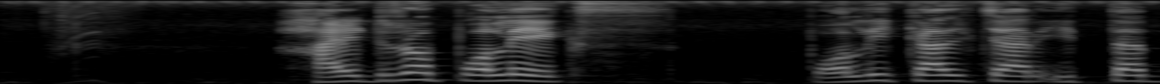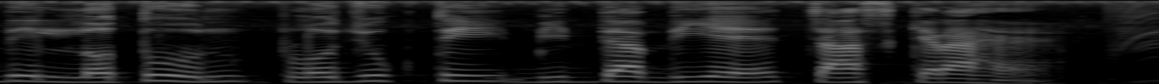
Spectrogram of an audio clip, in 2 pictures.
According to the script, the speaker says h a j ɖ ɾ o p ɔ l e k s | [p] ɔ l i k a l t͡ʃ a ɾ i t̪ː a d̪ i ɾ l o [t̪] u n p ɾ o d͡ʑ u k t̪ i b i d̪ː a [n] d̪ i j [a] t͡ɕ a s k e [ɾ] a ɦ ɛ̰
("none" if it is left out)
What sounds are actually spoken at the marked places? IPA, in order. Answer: p, t̪, none, e, ɾ

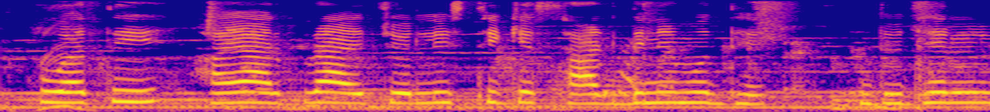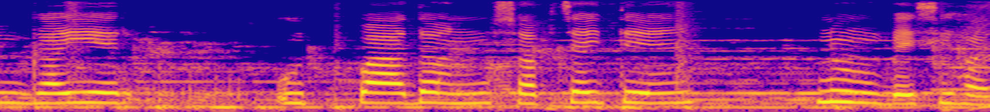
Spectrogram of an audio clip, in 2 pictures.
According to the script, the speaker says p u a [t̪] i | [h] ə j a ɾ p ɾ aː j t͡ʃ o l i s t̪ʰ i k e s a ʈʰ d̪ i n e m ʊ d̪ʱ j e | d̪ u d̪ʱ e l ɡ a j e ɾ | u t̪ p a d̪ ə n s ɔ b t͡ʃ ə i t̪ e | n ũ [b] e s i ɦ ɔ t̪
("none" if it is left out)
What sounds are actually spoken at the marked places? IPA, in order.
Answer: t̪, h, b

